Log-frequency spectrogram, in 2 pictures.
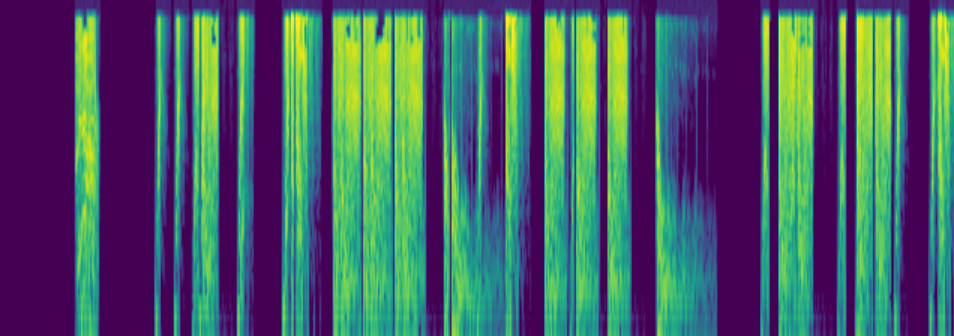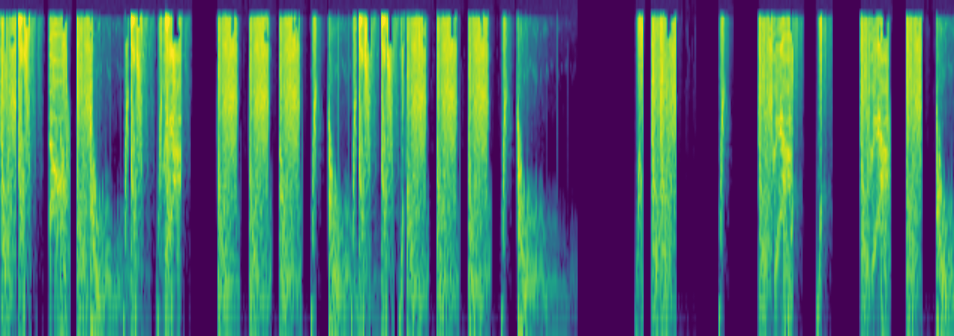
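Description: Arcade game fight sounds of hits, slashes and grunts play in quick bursts.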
